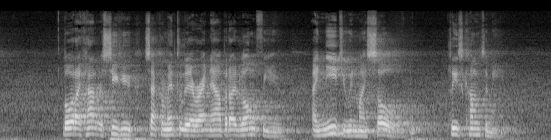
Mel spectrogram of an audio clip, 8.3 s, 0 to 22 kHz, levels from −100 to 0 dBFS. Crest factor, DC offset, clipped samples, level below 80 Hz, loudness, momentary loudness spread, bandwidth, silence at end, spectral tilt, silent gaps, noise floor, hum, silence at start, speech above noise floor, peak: 16 dB; under 0.1%; under 0.1%; -42 dBFS; -21 LUFS; 15 LU; 15.5 kHz; 0.4 s; -5 dB/octave; none; -47 dBFS; none; 0 s; 26 dB; -6 dBFS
